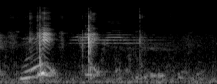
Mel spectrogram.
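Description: Short muffled, closed-mouth vocal sounds from a person holding a mouthful of water, one rising in pitch about half a second in and a shorter one near one second, with a few sharp clicks.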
